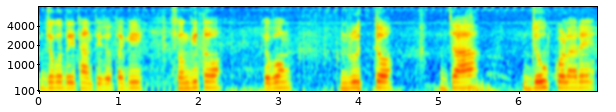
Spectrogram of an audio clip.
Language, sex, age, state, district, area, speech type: Odia, male, 18-30, Odisha, Malkangiri, urban, spontaneous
